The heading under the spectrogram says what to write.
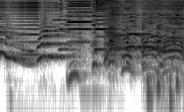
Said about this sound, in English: Because my dog, every time I even attempt to play it, loses his fucking mind. You'll be able to hear him.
